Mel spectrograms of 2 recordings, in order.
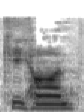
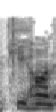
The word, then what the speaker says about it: KEHAN: use of course is I guess it's pronounced key hon it's a key Han app free when you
